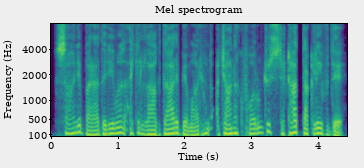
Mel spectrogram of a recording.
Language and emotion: Kashmiri, fearful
